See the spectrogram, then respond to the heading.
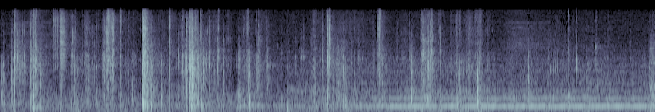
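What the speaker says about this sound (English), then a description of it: "So whilst it's doing that I'm going to open this package here." Plastic packaging crinkles and tears as someone opens the package holding an Epson printer's print head, with sharp crackles up close followed by a steady mechanical hum from the working printer.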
